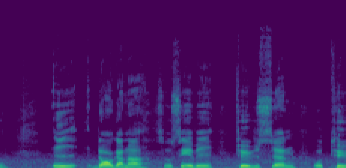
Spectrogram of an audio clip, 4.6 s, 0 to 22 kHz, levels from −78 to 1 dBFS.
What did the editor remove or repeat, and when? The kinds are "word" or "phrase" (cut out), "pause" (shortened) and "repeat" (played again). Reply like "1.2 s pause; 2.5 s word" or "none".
none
